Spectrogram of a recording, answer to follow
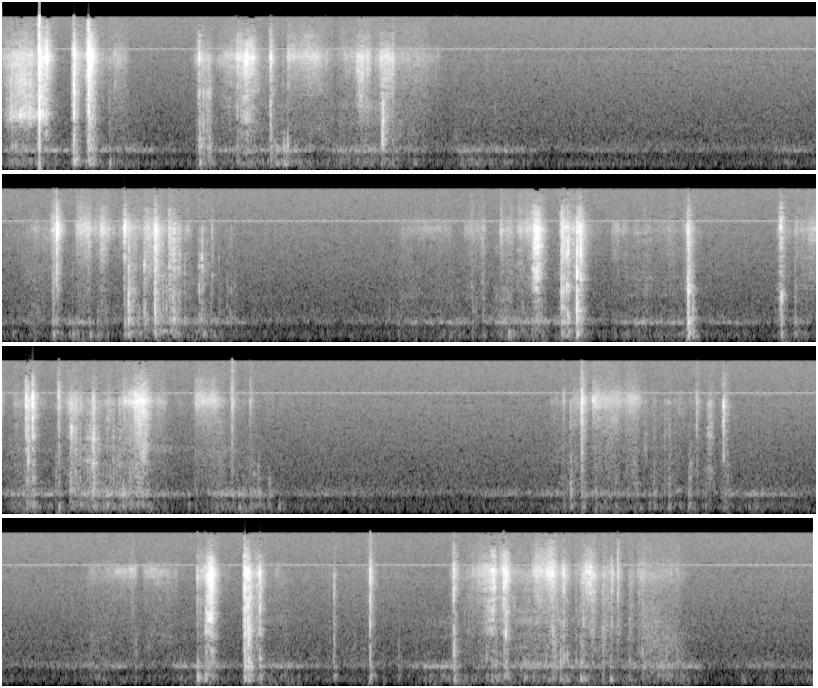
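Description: Quarter-inch double-sided tape being pulled off its roll and pressed along the edges of a sheet of cardstock: short spells of tape and paper handling noise every few seconds, with quiet gaps between.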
